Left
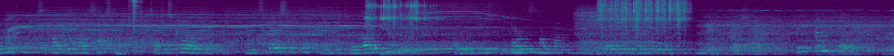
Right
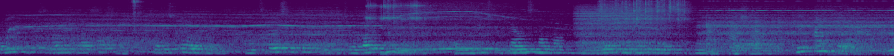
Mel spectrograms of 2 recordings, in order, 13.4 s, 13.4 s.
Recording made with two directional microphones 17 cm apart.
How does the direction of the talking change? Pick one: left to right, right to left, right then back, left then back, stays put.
left to right.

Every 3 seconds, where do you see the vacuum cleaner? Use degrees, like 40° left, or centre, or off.
30° left, 10° left, 10° right, 30° right, 40° right.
